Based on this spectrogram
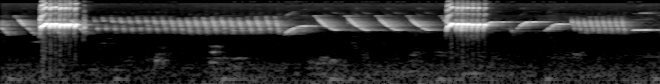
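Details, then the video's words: Canary singing a long chirping song for training other birds: loud rattling trills alternate with soft sustained high buzzing and rapid rising chirp series. "SUARA BURUNG KENARI⁉️ Cuit cuit Panjang COCOK untuk Masteran"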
